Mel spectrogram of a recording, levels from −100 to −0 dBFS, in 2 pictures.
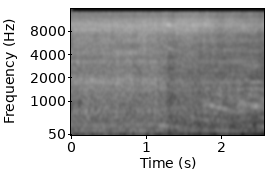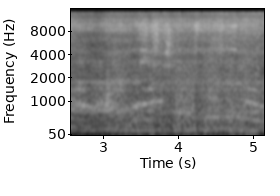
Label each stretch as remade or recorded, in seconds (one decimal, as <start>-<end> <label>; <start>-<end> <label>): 0.0-0.4 recorded; 0.4-1.0 remade; 1.0-1.5 recorded; 1.5-4.6 remade; 4.6-5.2 recorded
